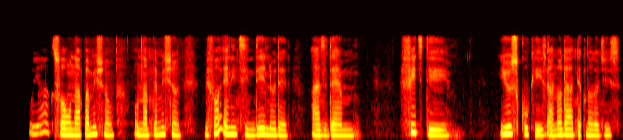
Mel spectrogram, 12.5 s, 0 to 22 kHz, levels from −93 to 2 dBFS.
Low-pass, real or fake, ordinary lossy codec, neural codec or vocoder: 7.2 kHz; real; none; none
